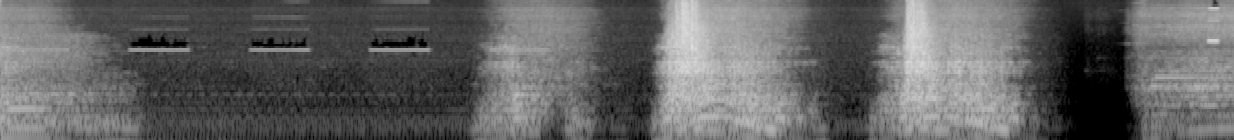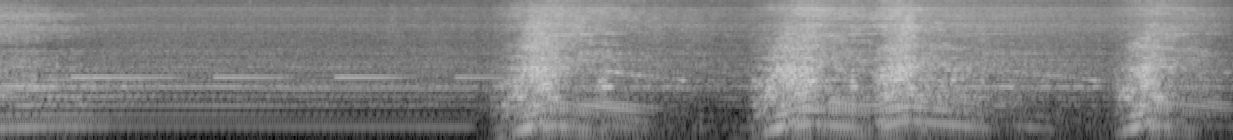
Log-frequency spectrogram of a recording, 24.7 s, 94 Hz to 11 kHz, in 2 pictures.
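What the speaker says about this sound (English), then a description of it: "the V8 is always going to be a little bit more powerful sounding" Toyota Tundra TRD Pro V8 revving through dual exhaust, loud and close, a burst of sharp revs that drop to a low idle rumble before a few more throttle blips, with no speech.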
